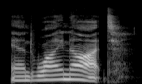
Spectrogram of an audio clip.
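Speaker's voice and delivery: tired voice. A mother calls her daughter back and questions her, asking tiredly. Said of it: "the mother asked tiredly".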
